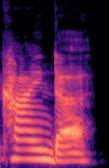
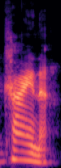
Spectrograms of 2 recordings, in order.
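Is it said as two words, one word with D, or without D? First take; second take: with D; without D. First: It is one reduced word keeping the D. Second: It is one reduced word with the D dropped. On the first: "It's kind of reduced to kinda" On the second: "reduced even more to kinda"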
